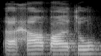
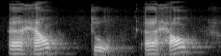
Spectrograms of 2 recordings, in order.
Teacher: بقي أمر واحد وهو أن نطبق، أن نأتي بالإطباق في الطاء دون قلقلة. أحط أحط، الطاء أخرجتها من مخرجها بالإطباق وبالتفخيم لكن دون قلقلة · Shown in: second take · لم أقلقل، لا أقول أحط، قلت أحط.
